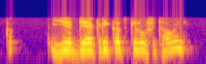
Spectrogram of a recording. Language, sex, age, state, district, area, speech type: Kashmiri, male, 18-30, Jammu and Kashmir, Anantnag, rural, conversation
